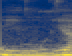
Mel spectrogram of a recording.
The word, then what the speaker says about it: pneumonia: होगा लिखा हुआ निमोनिया, जिसमें आपका स्टार्टिंग में पी लिखा है, तो पी इसमें साइलेंट है, बेचारा चुपचाप है, कुछ उसका काम नहीं है, उच्चारण उसका नहीं हो रहा है। उच्चारण कहाँ से हो रहा है, निमोनिया से हो रहा है, लेकिन ये इसको हमको लिखना जरूरी है, पी उसका साइलेंट अक्षर है।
